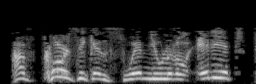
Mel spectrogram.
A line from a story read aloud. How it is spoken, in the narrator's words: Tim shouted at her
